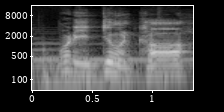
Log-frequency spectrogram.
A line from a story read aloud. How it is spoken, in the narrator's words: He shouted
